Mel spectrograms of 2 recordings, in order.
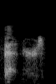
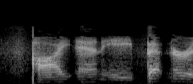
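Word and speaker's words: Boettner: They can, other than I want to give them Bettner's before we close up.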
